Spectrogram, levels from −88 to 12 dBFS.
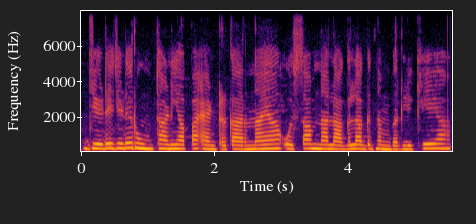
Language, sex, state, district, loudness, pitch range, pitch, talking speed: Punjabi, female, Punjab, Kapurthala, -13 LUFS, 220-250 Hz, 235 Hz, 170 wpm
